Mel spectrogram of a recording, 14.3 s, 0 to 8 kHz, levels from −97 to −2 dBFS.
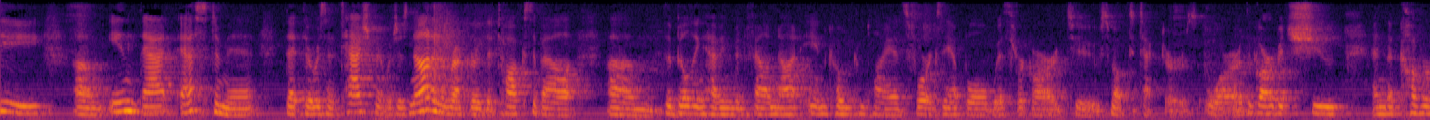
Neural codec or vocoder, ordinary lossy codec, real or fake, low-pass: none; AAC, 48 kbps; real; 7.2 kHz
